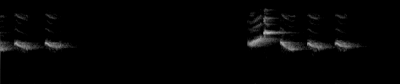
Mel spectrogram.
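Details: Lure song of an orange-headed thrush, meant to set other birds singing: two short slurred whistles, a pause of nearly two seconds, then a richer phrase of five rapid, warbled notes with bright upper overtones, in clean silence.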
